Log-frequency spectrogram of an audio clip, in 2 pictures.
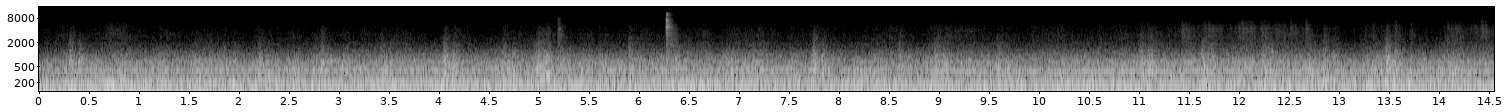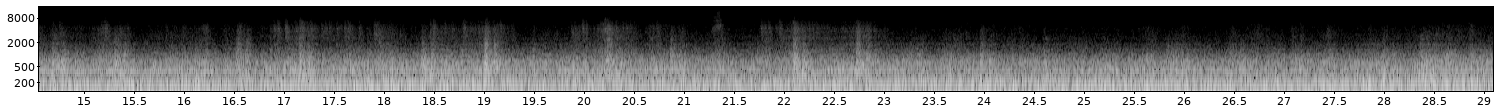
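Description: Diesel multiple unit train running at speed, heard from the driver's cab: a steady rumble with a held mid-pitched drone and scattered sharp clicks.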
